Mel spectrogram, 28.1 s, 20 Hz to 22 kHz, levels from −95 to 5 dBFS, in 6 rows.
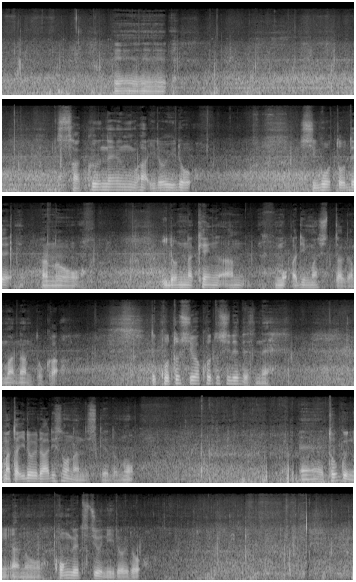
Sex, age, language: male, 50-69, Japanese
